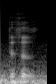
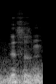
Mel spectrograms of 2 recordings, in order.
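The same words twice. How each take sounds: Both takes have the same delivery.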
